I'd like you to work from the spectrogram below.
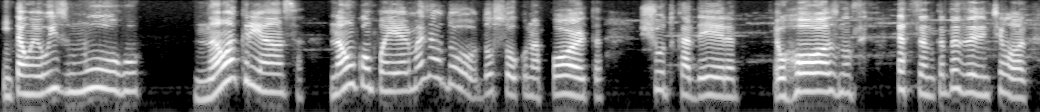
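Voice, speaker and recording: A woman's voice: on the high side, measured pace, darkish tone, dry recording, muffled recording. A Brazilian woman co-hosting a spiritist gospel study from home, teaching in a conversational way, asking the listeners rhetorical questions and acting out little everyday scenes. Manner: acts out everyday voices and sighs of dismay. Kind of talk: informal spiritual teaching talk on a live stream.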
